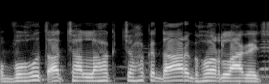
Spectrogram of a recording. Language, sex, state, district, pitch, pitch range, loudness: Maithili, male, Bihar, Darbhanga, 170 Hz, 160-180 Hz, -13 LUFS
